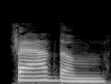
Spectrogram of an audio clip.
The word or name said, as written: fathomer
